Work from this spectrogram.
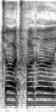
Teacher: च, छ, ज ये तालव्य से इनका उच्चारण होता है।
